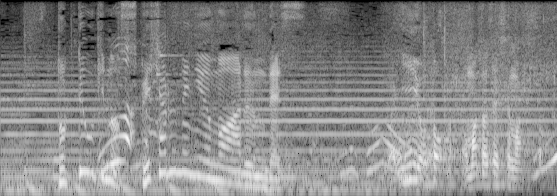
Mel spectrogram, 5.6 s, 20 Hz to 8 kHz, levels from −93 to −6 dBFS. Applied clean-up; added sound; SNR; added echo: none; Trumpet; 9 dB; none.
